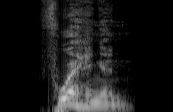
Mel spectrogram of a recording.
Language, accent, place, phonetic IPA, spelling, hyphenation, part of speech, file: German, Germany, Berlin, [ˈfoːɐ̯ˌhɛŋən], Vorhängen, Vor‧hän‧gen, noun, De-Vorhängen.ogg
- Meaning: 1. gerund of vorhängen 2. dative plural of Vorhang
